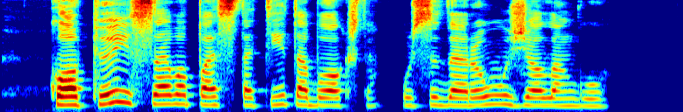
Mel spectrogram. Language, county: Lithuanian, Vilnius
